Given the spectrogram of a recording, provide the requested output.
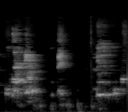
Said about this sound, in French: Ah, OK. Quelqu'un a un chien en arrière. Vous autres, il faut que vous mutez. S'il y a du bruit en arrière, il faut que tu te mutes.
